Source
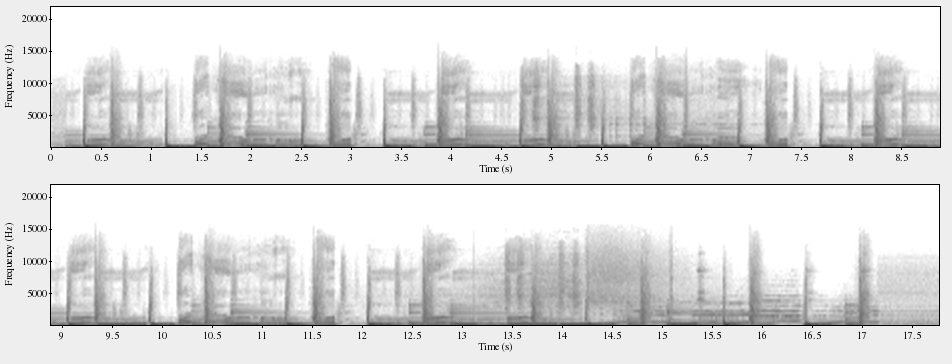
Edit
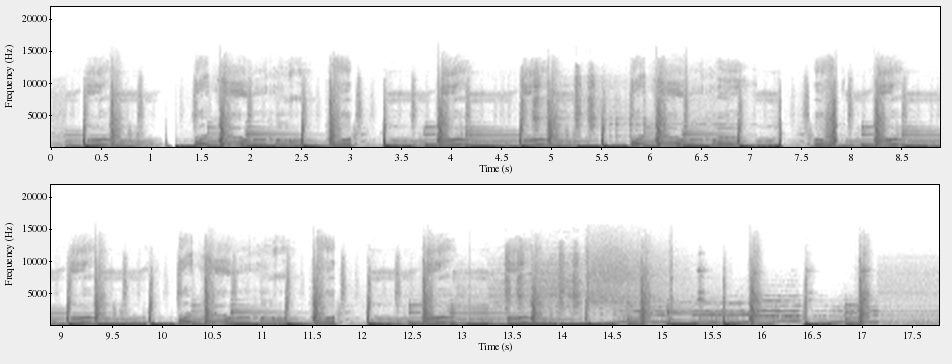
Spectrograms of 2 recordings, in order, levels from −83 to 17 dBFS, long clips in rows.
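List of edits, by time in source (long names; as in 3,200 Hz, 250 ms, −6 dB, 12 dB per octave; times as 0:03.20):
0:00.87–0:01.23: fade out and dull
0:07.04–0:07.93: reverse
0:12.92–0:13.24: reverse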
